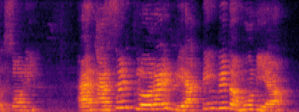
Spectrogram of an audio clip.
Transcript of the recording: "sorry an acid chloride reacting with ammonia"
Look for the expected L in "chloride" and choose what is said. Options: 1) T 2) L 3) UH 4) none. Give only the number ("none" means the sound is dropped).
2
